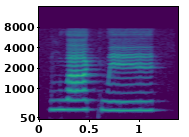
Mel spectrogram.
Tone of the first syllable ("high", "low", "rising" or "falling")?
high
